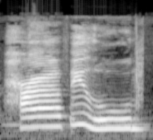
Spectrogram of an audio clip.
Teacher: حلق کے درمیان حصے سے ادا ہوتا ہے یہ حلوے والا حا · فا کو ادا کرنے کے لیے اوپر والے سامنے والے دانتوں کو ہونٹوں کے درمیان میں لگائیے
